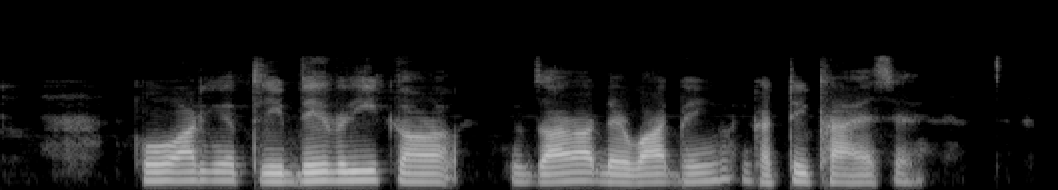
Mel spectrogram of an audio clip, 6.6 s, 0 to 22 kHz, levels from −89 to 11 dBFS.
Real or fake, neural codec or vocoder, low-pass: fake; codec, 16 kHz, 0.5 kbps, FunCodec, trained on LibriTTS, 25 frames a second; 7.2 kHz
